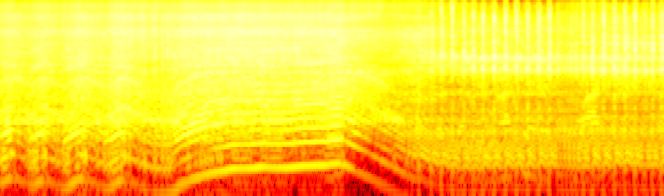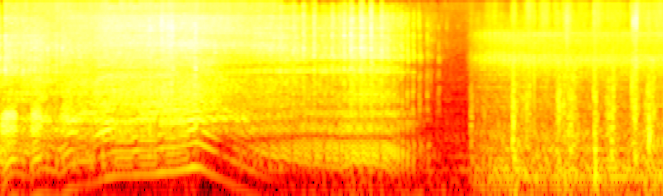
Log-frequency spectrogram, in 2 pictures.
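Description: A power saw cuts off an overhanging limb on a scrape tree at a Kansas farm, its loud motor revving up and bogging down in two long cutting passes, then dropping off with brief crackling of the falling branch.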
